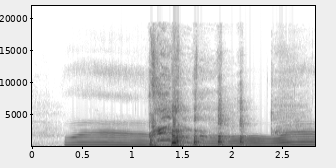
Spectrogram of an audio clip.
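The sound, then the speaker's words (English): A siren wails with a steady, reedy tone that bends slightly in pitch, oddly like cats meowing, while short bursts of rough noise break over it midway. No one speaks. “She said it sounded like cats at, at a distance.”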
